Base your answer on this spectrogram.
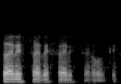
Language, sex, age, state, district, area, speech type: Kannada, male, 30-45, Karnataka, Belgaum, rural, conversation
